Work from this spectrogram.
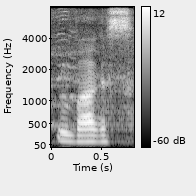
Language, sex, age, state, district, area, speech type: Kashmiri, male, 30-45, Jammu and Kashmir, Bandipora, rural, spontaneous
